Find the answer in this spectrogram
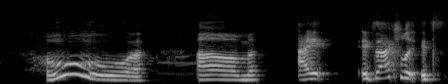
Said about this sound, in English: Is this some real goose?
